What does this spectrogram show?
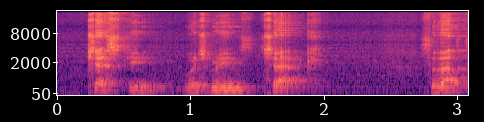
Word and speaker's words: Český: Now to pronounce this, you've got to say it like the English word for cheers, like Český, which means Czech. So that's the first one. So remember that? Český, ch.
